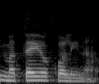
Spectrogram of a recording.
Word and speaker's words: Matteo Collina: have to say it once so Luca maraski Mateo Colina okay all right cool all right are we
